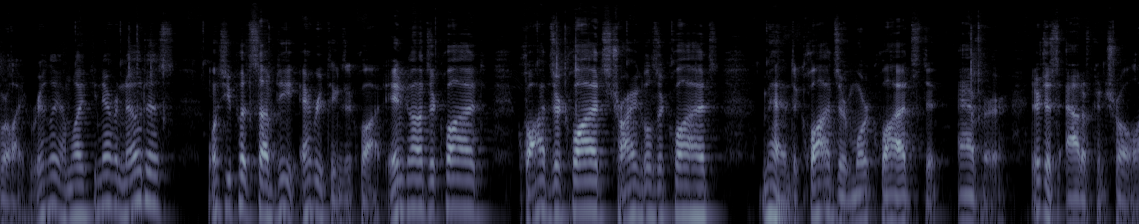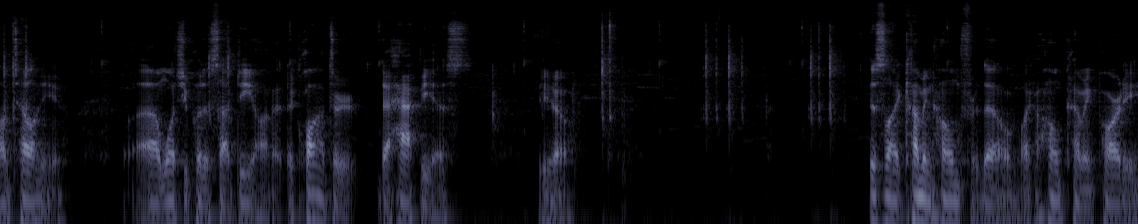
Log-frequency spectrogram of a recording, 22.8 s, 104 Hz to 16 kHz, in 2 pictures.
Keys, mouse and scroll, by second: 0.6 click, 1.0 click, 1.2 g, 1.4 g, 1.9 click, 2.5 alt+a, 2.8 middle click, 4.6-5.2 scroll up 1, 5.2 click, 5.5 g, 5.7 g, 6.1 click, 6.6 click, 7.5 shift+click, 7.8 click, 9.6 j, 11.0 click, 11.3 g, 11.6 g, 12.3 click, 13.1 click, 13.4 g, 13.6 g, 14.2 click, 15.0 click, 16.2 shift+click, 17.4-19.6 typing, 17.8 click, 19.3 click, 20.7 click.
